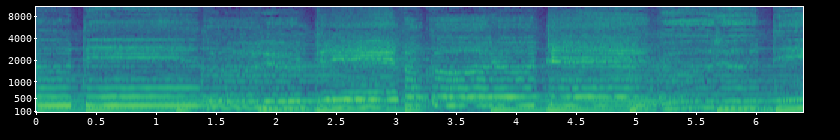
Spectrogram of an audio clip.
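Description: Devotional bhajan: chanted singing over steady accompaniment, in held notes that change about once a second.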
